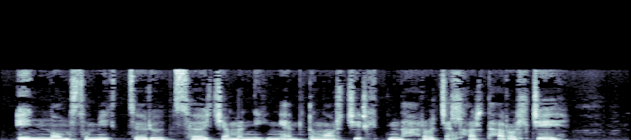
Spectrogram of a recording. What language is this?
Mongolian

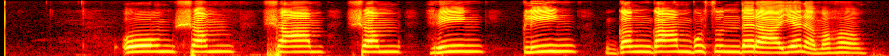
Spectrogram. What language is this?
Sanskrit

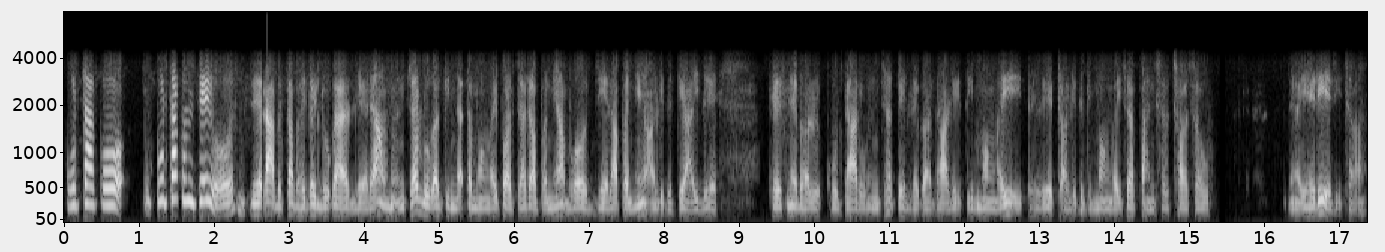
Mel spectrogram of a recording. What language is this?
Nepali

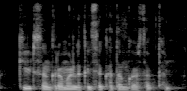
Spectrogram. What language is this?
Chhattisgarhi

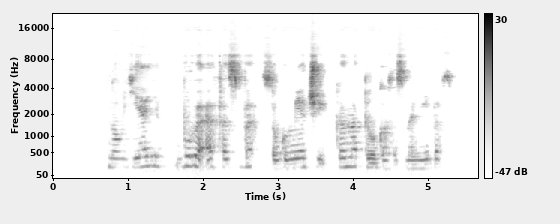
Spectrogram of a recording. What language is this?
Lithuanian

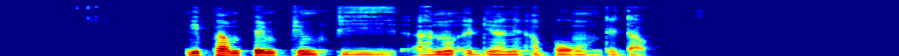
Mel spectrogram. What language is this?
Akan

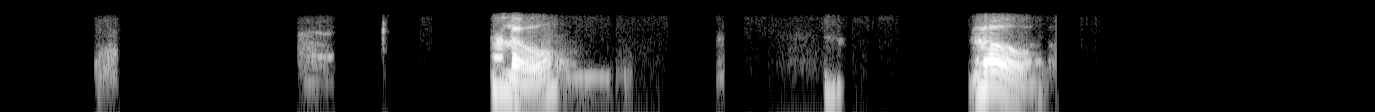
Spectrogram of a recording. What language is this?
Bodo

